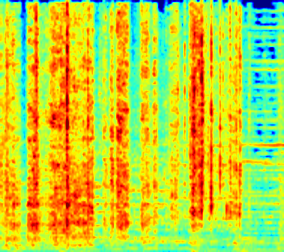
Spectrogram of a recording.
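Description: Scissors cutting through baking parchment in a quick run of papery snips, over background music.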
